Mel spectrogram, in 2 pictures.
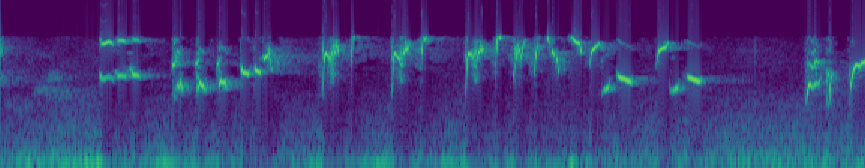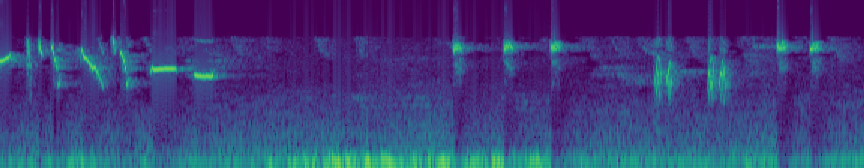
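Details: Wild oriental magpie-robin with a fast, scratchy medley of twittering notes and slurred whistles, a pause, another jumbled burst, then spaced high chips. Low hum, rising near the end.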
